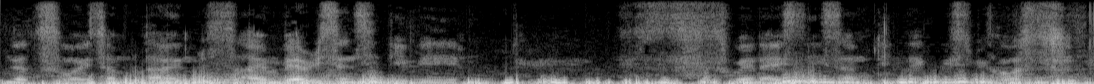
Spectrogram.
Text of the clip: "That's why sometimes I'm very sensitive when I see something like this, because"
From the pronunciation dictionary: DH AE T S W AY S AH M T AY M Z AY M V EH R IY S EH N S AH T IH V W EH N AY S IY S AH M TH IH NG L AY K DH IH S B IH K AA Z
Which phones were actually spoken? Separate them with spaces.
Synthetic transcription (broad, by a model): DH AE T S W AY S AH M T AY M S AY M V EH R IY S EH N S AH T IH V W EH N AY S IY S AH M T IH NG L AY K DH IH S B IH K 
